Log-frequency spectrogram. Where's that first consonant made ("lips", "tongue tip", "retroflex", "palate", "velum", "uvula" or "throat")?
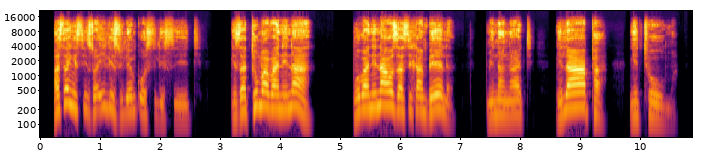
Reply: velum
